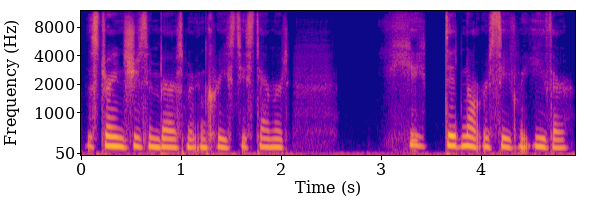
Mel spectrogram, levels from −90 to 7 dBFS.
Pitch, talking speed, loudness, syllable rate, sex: 200 Hz, 145 wpm, -19 LUFS, 6.1 syllables/s, female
